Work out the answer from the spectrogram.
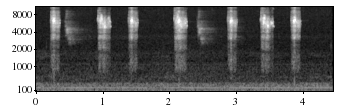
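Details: Nestlings in a nest box, active on 19 May 2023, produce sharp, noisy, high chirping bursts at irregular short gaps, some followed by fainter wheezy notes, over a low steady hum.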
